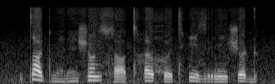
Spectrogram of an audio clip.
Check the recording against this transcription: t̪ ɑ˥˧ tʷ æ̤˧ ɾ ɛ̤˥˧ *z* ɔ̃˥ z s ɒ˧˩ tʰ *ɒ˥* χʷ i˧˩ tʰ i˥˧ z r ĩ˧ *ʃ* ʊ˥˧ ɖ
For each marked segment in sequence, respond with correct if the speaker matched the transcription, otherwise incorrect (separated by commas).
incorrect, incorrect, correct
